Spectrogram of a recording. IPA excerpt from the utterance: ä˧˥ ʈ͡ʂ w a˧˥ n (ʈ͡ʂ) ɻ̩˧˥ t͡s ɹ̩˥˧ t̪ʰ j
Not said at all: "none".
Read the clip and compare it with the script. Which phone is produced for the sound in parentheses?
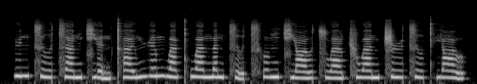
ʈ͡ʂ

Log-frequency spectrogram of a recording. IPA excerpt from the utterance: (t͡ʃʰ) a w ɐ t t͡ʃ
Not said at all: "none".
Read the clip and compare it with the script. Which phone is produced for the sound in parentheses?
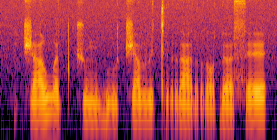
t͡ʃ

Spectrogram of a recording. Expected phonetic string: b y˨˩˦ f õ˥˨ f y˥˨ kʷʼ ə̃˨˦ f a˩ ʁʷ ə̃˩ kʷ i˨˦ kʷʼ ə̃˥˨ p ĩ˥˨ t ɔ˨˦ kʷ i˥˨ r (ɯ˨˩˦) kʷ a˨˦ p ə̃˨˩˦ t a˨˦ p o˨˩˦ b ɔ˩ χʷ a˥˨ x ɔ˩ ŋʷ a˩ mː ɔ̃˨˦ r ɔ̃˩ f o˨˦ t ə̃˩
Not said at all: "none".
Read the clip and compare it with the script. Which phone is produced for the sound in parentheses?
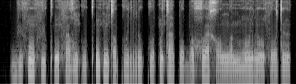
u˨˩˦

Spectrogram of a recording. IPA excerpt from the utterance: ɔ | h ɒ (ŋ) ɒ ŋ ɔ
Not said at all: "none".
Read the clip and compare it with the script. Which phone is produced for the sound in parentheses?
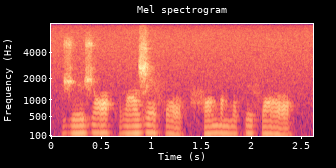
ŋ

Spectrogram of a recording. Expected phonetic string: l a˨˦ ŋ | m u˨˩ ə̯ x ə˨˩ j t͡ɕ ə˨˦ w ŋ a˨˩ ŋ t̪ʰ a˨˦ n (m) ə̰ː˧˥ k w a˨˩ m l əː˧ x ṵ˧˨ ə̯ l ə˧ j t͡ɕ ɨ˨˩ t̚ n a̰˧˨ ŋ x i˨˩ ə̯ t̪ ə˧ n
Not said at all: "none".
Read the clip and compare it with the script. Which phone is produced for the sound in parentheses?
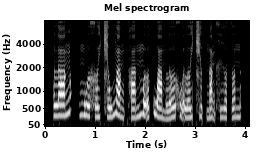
m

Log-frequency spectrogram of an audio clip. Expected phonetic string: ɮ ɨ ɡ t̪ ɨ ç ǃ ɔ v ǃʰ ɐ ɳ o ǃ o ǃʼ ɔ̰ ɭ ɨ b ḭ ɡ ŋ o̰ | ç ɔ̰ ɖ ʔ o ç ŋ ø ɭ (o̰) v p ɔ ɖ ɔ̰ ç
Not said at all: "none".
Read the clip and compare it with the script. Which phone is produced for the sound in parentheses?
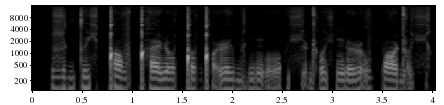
o̰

